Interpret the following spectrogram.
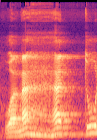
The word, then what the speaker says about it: ومهدت: Di sini ada dal sukun yang bertemu dengan ta, dibaca dengan idgham mutajanisain, dan idghamnya jenis idghamnya kamil, sempurna. Jadi langsung ke ta.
